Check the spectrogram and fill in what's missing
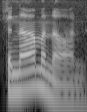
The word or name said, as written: phenomenon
